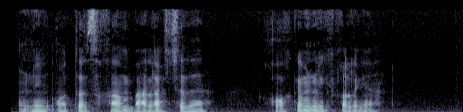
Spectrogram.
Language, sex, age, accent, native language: Uzbek, male, 25-34, Toshkent shahri, Uzbek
